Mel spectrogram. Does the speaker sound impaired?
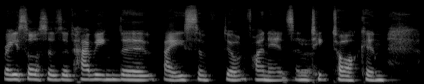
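No.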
